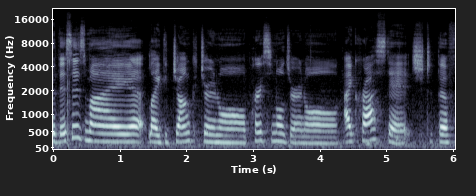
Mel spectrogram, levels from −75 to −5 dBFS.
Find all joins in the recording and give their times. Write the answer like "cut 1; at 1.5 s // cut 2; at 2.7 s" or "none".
cut 1; at 1.4 s // cut 2; at 4.3 s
